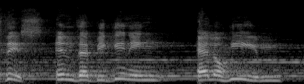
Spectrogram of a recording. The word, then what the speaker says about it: Elohim: this in the beginning Elohim or Alim Alim our way of pronunciation in the beginning Elohim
